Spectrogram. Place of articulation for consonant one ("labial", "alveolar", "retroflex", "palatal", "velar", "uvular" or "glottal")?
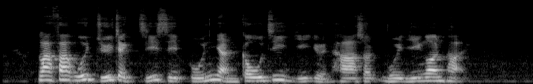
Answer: alveolar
